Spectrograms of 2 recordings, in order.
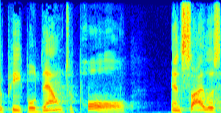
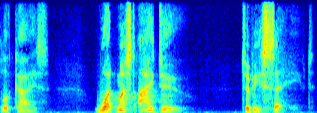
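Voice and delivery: hushed plea; 4 semitones lower, 6 dB quieter than usual. Retold or imitated. Frightened jailer asks for salvation.

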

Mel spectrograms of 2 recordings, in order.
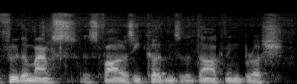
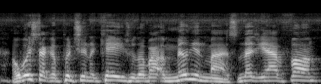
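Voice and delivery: bitter anger; 10 semitones higher, 7 dB louder, faster than usual. Acted. End of George's rant.

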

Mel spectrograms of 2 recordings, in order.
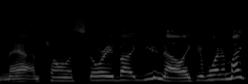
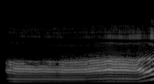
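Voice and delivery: mock aww; 7 semitones lower, 5 dB louder than usual. Crowd's cooing at puppy love.

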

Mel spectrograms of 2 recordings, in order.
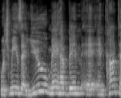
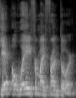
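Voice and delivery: ordinary talk

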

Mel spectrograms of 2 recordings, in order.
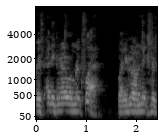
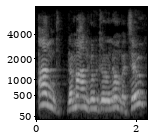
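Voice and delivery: slow, louder announcement; announcer voice; 3 semitones higher, 8 dB louder, slower than usual. Pretend. Host announcing the number two entrant, louder and slower. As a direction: call out the entrant like a ring announcer.

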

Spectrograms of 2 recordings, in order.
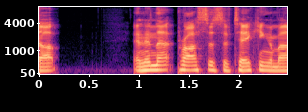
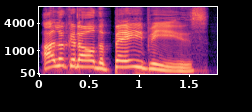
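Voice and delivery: Christine; 10 semitones higher than usual. Acted. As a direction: plead against throwing it all away. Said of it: "a recorded exchange between Christine and Jim Jones".

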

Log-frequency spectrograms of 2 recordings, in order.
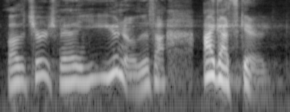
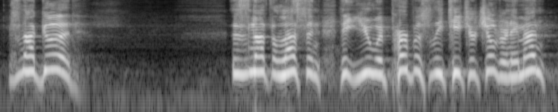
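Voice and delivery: loud, high, driving pulpit cadence; building sermon call; full-force preaching; 7 semitones higher, 7 dB louder than usual. Acted. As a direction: preach it hard to the congregation.

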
